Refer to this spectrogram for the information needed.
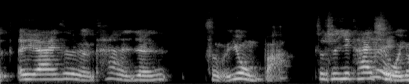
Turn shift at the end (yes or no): no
